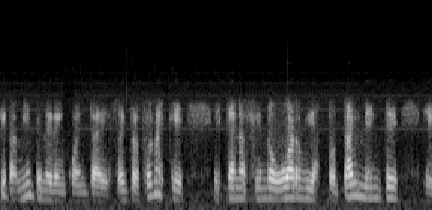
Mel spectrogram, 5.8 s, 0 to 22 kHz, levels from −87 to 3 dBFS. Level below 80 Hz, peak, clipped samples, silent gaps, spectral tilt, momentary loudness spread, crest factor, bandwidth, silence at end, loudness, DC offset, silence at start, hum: -68 dBFS; 0 dBFS; under 0.1%; none; -6.5 dB/octave; 14 LU; 22 dB; 5.2 kHz; 0 s; -21 LUFS; under 0.1%; 0 s; none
